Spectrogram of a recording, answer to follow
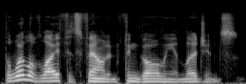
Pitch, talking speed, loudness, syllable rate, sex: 140 Hz, 220 wpm, -18 LUFS, 5.3 syllables/s, male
